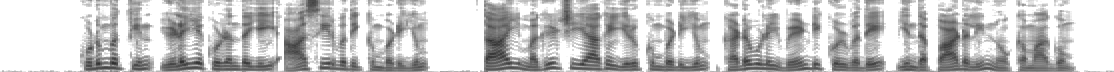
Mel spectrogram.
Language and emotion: Tamil, neutral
